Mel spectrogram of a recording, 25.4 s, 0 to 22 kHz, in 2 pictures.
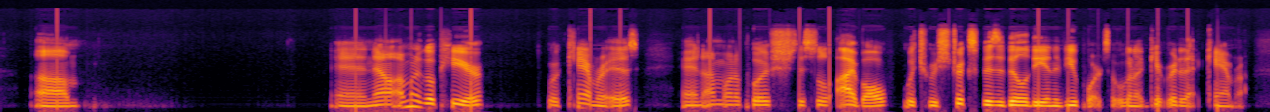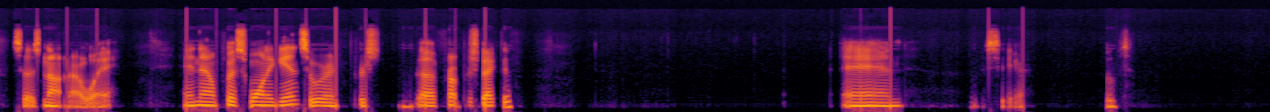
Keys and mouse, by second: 0.0-5.4 middle drag, 14.0-15.8 drag, 16.5-18.4 middle drag, 17.8 KP_1, 18.8-24.9 middle drag.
